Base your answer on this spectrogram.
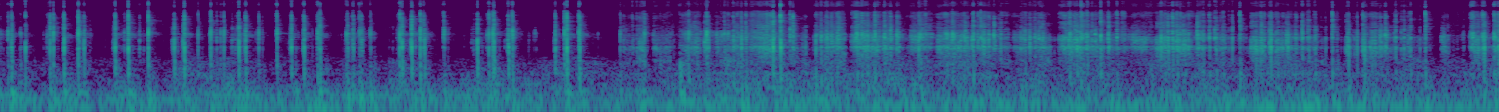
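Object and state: Plastic headphone ear cups.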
